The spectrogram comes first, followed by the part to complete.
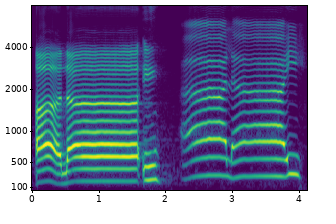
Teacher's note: یہاں کھڑا زبر ہے، اسے 1 الف کے برابر کھینچ کر پڑھنا ہے، اور یہاں مد متصل ہے، ٹھیک ہے، اسے 2 یا پھر 2.5 الف تک کھینچ کر پڑھنا ہے.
